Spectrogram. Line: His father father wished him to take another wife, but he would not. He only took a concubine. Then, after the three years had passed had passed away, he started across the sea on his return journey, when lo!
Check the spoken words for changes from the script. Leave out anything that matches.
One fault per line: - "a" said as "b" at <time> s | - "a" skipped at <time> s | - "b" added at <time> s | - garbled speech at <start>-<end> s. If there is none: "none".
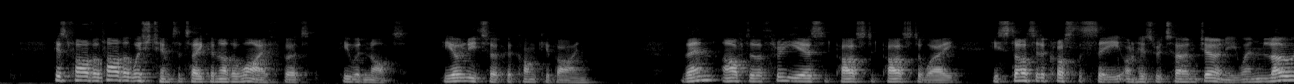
none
